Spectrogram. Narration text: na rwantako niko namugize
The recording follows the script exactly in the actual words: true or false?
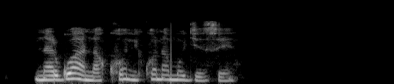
true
